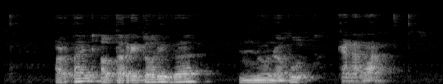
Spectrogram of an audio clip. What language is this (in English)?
Catalan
